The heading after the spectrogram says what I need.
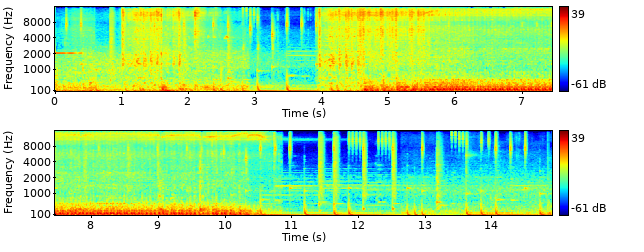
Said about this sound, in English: It'll prime a little bit, make a little bit of noise, and that's how you know that fuel is starting to move. This is what it sounds like coming from the fuel pump.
